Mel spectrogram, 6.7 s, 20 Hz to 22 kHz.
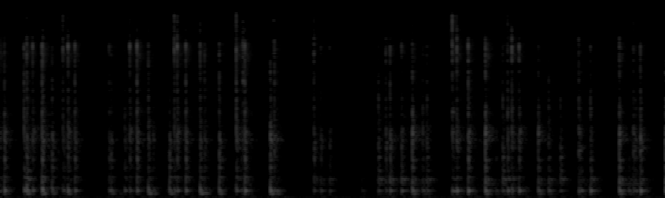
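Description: Quick fingertip taps on the leather covering of a barrel chest make a steady run of soft, dull knocks in uneven bursts. Each tap has a low body around 180 Hz with a faint high click and dies away almost at once.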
